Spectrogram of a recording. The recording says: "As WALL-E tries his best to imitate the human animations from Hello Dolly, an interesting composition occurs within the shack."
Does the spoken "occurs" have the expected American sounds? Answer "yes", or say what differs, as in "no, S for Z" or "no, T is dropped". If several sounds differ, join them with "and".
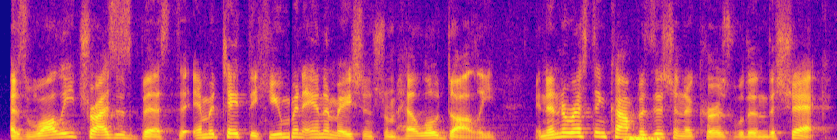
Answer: yes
